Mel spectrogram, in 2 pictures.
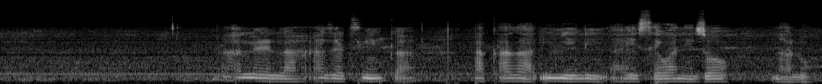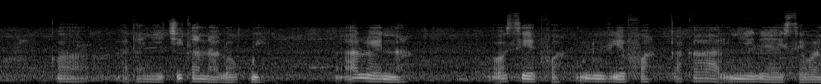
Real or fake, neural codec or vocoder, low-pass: real; none; 14.4 kHz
